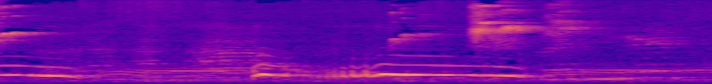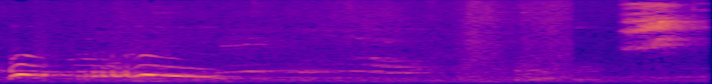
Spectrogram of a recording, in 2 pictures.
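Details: Puter pelung, the collared dove, crying: a series of low drawn coos, each starting with a short upward flick and stretching into a level tone, with scattered high hissy noises between phrases.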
